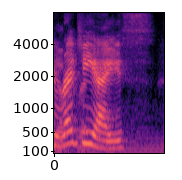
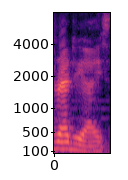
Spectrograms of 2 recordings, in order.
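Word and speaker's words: Regice: the word ice they say reggie ice but it's reggi it is reggi ice it's just it looks weird so people say it bad on purpose cuz they think it's funny like it would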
